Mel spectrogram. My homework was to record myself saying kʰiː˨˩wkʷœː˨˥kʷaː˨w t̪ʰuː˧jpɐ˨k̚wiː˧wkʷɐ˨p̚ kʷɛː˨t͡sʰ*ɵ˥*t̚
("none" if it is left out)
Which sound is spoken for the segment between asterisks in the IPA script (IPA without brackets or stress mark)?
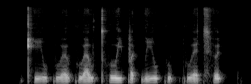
ɵ˥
